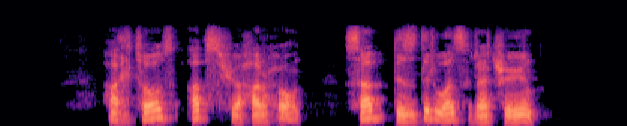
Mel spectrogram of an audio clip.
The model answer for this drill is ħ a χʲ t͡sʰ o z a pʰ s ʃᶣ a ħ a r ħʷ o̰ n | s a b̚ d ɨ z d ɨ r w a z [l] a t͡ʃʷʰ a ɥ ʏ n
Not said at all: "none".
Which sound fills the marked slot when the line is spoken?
r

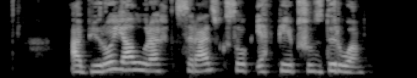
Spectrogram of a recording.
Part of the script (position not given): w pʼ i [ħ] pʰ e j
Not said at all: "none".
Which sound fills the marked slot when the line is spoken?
ħ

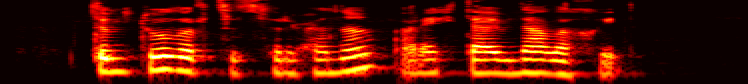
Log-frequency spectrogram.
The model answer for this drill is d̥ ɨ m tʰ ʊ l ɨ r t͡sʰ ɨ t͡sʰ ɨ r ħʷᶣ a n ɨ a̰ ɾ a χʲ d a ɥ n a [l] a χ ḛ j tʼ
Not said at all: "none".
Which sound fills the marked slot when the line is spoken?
l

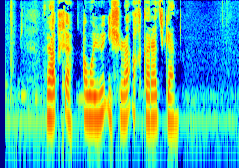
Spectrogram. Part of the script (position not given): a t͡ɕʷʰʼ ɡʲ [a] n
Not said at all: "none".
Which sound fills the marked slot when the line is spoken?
a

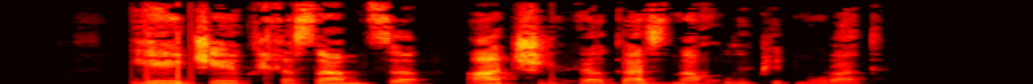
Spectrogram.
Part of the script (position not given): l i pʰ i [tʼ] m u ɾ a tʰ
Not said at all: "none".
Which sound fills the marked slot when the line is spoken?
tʼ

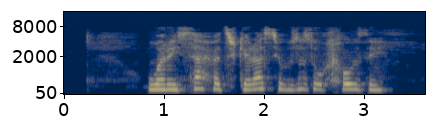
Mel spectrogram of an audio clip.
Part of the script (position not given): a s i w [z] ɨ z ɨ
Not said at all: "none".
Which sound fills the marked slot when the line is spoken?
z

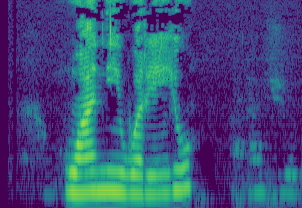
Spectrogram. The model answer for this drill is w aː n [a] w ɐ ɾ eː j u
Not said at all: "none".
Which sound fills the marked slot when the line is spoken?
i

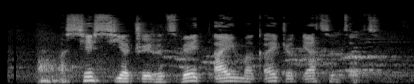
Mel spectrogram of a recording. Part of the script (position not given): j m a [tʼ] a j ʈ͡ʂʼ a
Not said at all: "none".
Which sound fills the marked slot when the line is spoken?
kʼ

